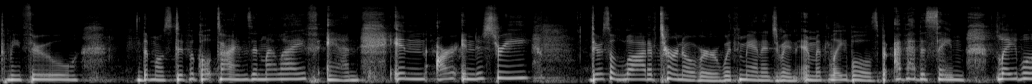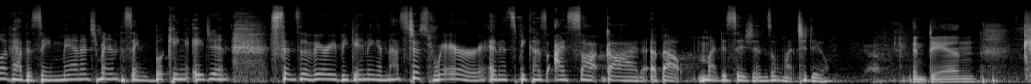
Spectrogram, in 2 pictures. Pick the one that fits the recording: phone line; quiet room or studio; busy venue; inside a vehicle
busy venue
